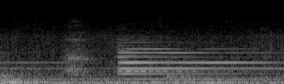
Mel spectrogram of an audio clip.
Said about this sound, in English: The clock hath stricken three.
